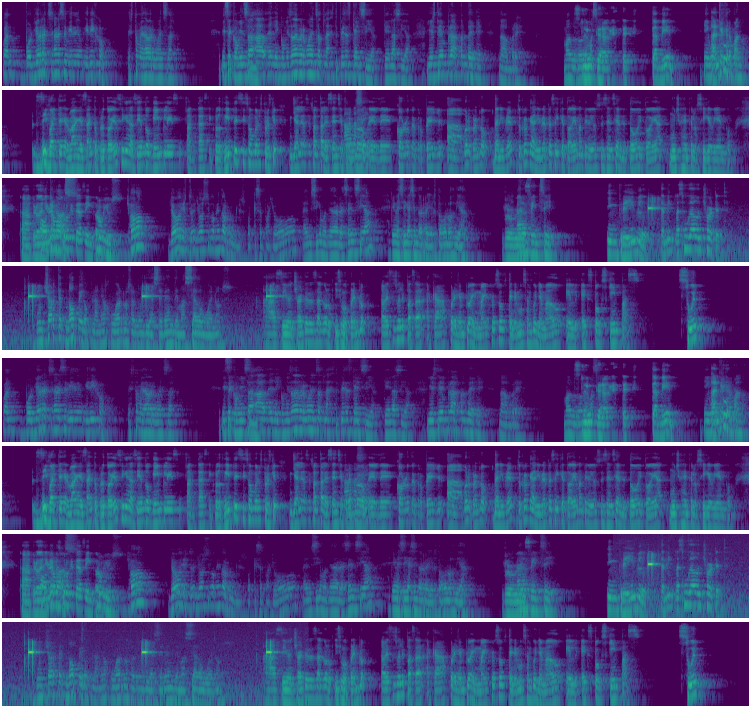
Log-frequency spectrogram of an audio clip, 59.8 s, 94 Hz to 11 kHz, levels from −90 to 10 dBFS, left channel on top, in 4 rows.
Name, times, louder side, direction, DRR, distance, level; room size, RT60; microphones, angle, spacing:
voice 1, 0.0-2.0 2.5-3.4 4.4-8.2 8.5-9.6 9.9-10.4 11.2-12.1 14.0-14.8 21.8-22.3 30.6-31.3 31.7-32.8 33.2-37.3 37.7-39.2 40.2-40.9 45.5-49.4, left 2 dB, 60° left, 6 dB, 1.6 m, -43 dB
voice 2, 11.3-12.5 13.0-13.5 14.2-14.6 15.5-31.8 39.9-40.4 42.0-44.4 50.0-57.6 58.4-58.7, equal, ahead, 9 dB, 0.7 m, -39 dB
Telephone, 42.1-50.9, right 11 dB, 65° right, 0.8 m, -30 dB
24.0 x 11.5 x 3.2 m, 0.73 s
head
